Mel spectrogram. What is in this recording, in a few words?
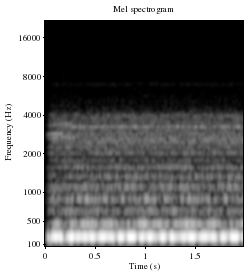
African Mm f; Roland LCDP11 Africa VOL-1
